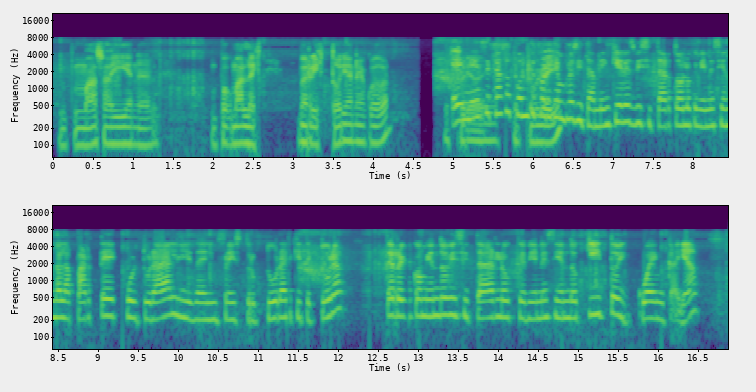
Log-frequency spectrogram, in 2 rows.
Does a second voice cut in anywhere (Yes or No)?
Yes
